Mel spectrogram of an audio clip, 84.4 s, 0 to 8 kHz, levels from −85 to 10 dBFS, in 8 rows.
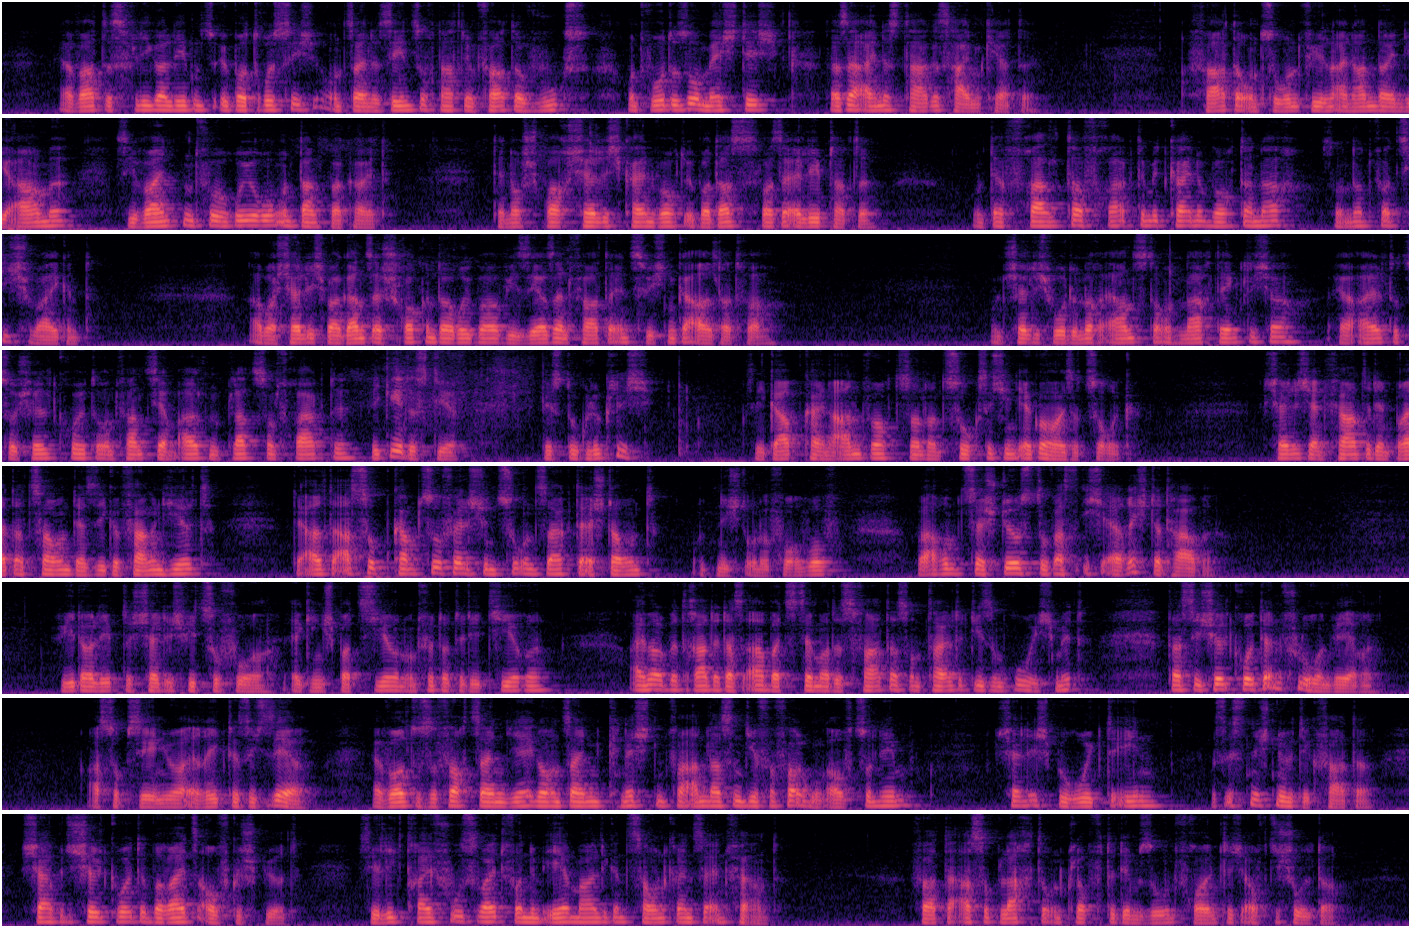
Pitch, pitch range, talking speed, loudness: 110 Hz, 100-120 Hz, 155 wpm, -27 LUFS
